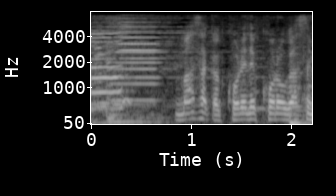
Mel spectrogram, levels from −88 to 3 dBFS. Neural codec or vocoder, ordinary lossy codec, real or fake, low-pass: none; AAC, 32 kbps; real; 7.2 kHz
